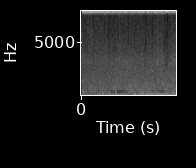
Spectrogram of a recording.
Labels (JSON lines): {"label": "biophony", "recorder": "SoundTrap 300"}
